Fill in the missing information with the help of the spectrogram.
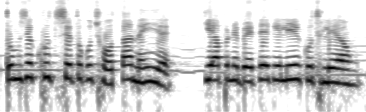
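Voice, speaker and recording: A woman voicing a sharp-tongued, doting mother crow who nags indignantly in a cartoon. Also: extremely high pitch, fairly even intonation, brisk, soft background music. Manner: indignant, nagging. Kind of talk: Hindi cartoon voice acting.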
